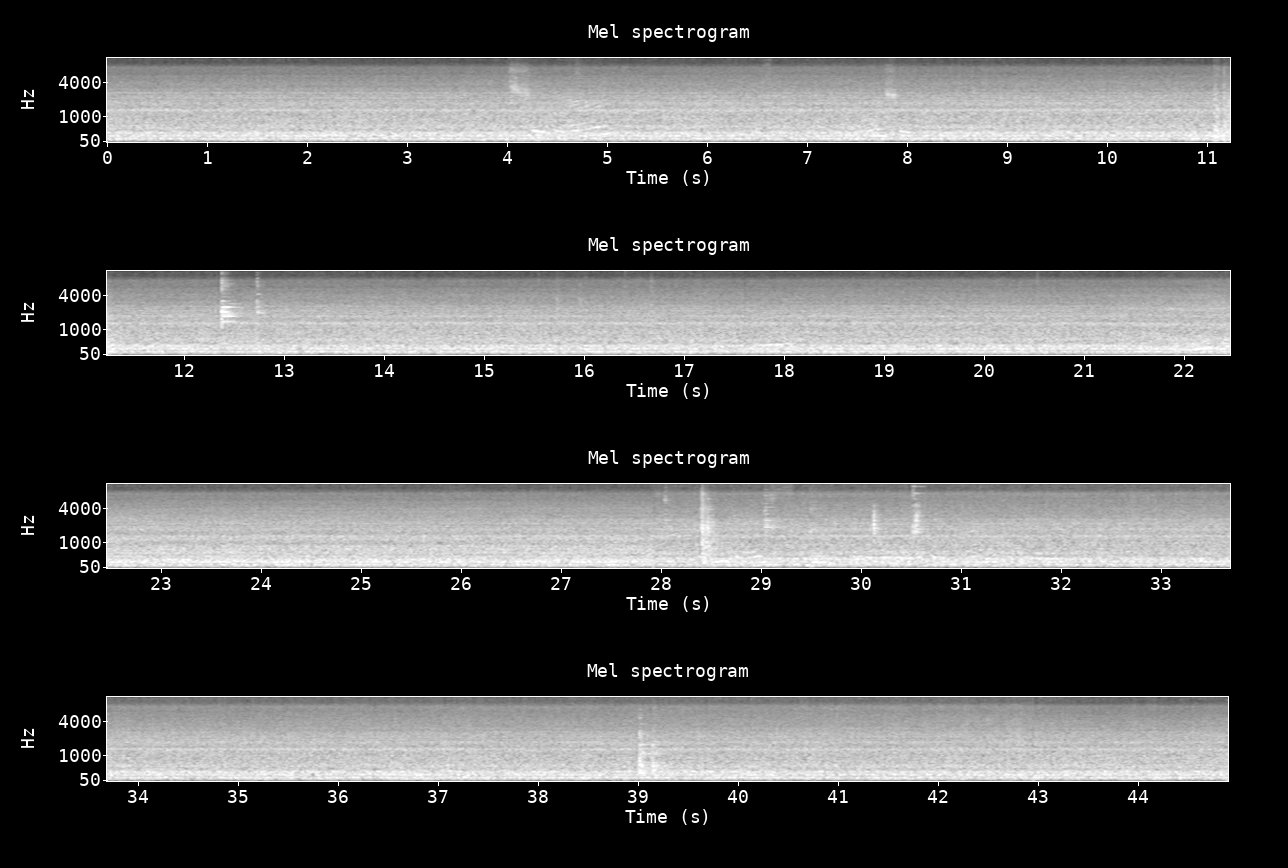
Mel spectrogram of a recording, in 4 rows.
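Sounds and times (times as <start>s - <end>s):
steady mechanical hum: 0.0s - 44.9s
spoon knocking against pan: 12.4s - 12.9s.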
